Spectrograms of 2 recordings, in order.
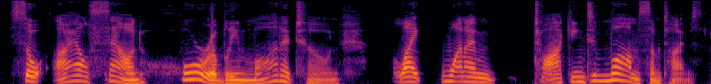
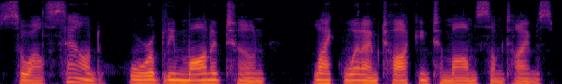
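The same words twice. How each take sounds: First: The pitch varies naturally with normal inflection. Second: The pitch stays flat on one tone throughout.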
